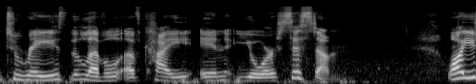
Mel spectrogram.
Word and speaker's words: chi: Your level of Kai," that's how they say chi, other people say chi or ki or whatever you would like to say.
